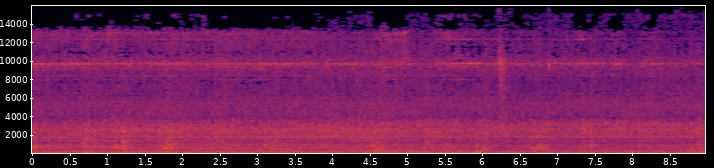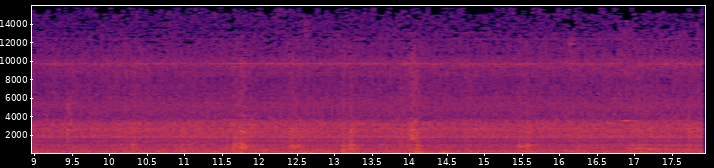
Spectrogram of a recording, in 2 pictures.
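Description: Steady low rumble of a diesel railcar running along the line, heard from inside the car, with a few faint clicks at irregular intervals.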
